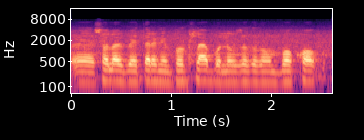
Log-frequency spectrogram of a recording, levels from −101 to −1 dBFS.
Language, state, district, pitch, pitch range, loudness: Kokborok, Tripura, West Tripura, 140 Hz, 135-145 Hz, -16 LUFS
